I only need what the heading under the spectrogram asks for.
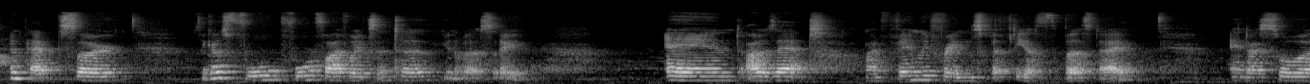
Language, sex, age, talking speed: English, female, 10-29, 110 wpm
